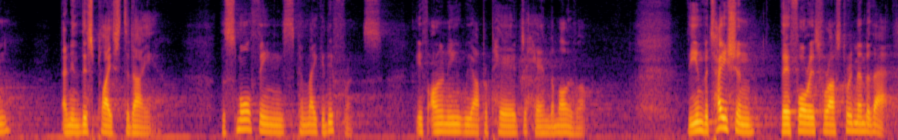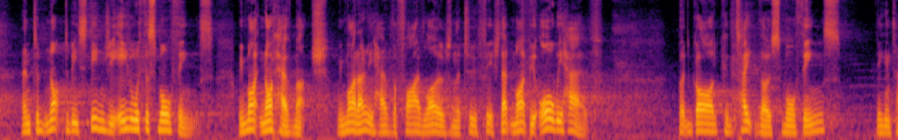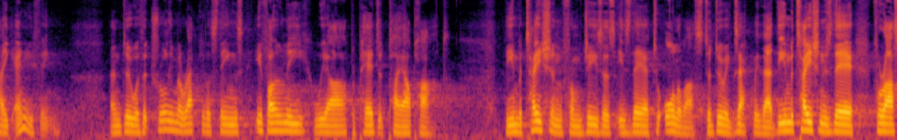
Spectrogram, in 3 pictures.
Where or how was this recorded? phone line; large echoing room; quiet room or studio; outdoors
large echoing room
